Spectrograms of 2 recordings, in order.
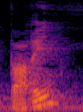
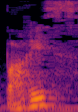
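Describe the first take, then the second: First: The final s is silent. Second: The final s is pronounced. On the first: The speaker calls it right. "on dit Paris" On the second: The speaker calls it wrong. "on ne dit pas Paris"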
